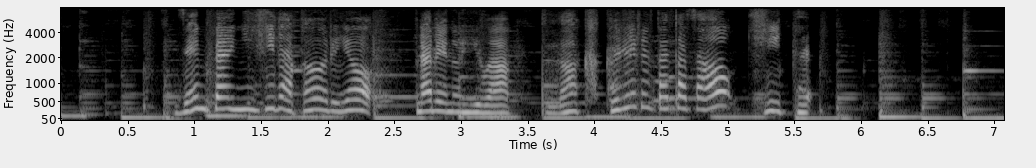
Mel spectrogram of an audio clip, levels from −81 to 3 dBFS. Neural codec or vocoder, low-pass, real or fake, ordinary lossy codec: codec, 16 kHz, 2 kbps, X-Codec, HuBERT features, trained on general audio; none; fake; none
